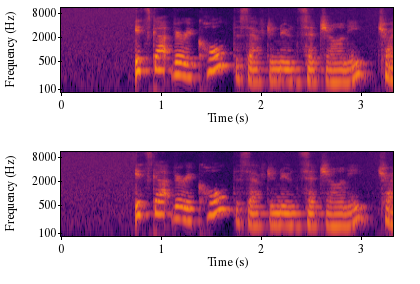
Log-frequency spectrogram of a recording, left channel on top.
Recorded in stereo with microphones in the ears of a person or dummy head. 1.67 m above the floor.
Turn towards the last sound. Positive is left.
turn(degrees=20)  # may be behind; listen again after turning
